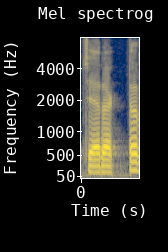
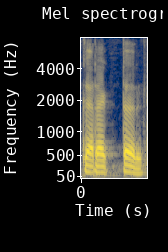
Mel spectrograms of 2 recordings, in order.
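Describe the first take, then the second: First: The word begins with a ch sound. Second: The word begins with a k sound. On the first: The speaker calls it wrong. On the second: The speaker calls it right.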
